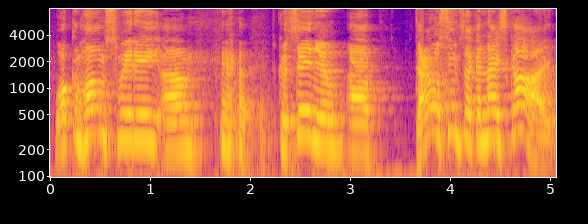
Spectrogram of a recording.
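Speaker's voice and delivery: loud, high, overbright welcome; awkward cheeriness. Acted. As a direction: cover the embarrassment with loud pleasantries. Father covers awkward first meeting.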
